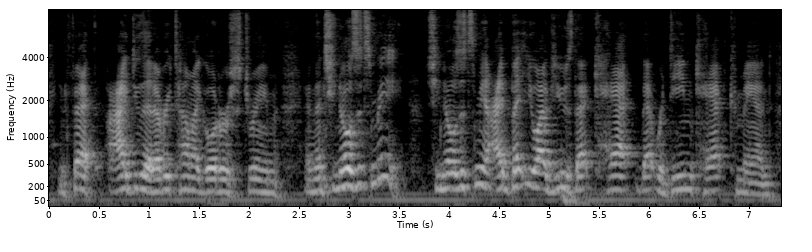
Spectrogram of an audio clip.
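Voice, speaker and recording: A young man hosting a relaxed live stream, reading chat aloud and rambling with lots of fillers and easy chuckles. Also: on the high side. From Chicago. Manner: rambling, many "like" and "you know" fillers, chuckling. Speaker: streamer host.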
